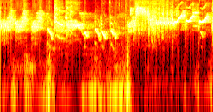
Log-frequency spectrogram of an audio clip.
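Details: White-rumped shama singing busily with a clear voice as it opens its tail. A fast run of varied whistles and chattering, squeaky notes flows almost without a break, with light low thumps.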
